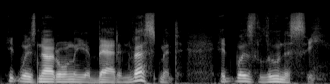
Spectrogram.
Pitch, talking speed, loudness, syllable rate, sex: 120 Hz, 180 wpm, -21 LUFS, 5.2 syllables/s, male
